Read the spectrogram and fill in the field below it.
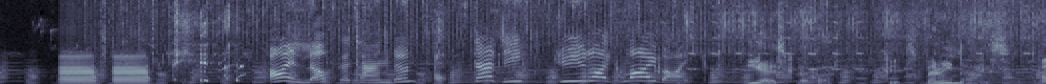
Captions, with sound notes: (TOOTS HORN AND GIGGLES) I love the tandem. (SNORTS) Daddy, do you like my bike? Yes, Peppa. It's very nice.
